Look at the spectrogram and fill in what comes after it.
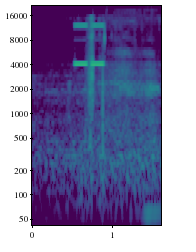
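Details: Easy@Home digital infrared ear thermometer switched on to use the memory function: two short, high-pitched electronic power-on beeps in a quiet room.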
